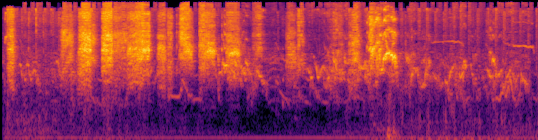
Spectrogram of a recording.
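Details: Several pet budgerigars, described as Australian parrots, chatter together in dense, overlapping warbled chirps and squeaky twitters with a sharp squawk near the end, over a steady low electrical hum.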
